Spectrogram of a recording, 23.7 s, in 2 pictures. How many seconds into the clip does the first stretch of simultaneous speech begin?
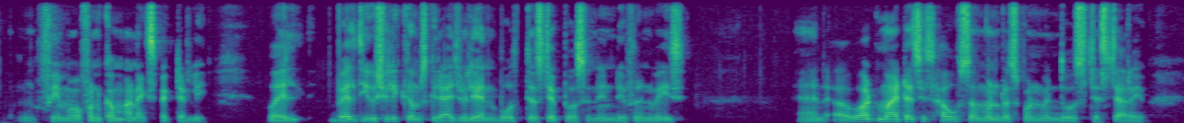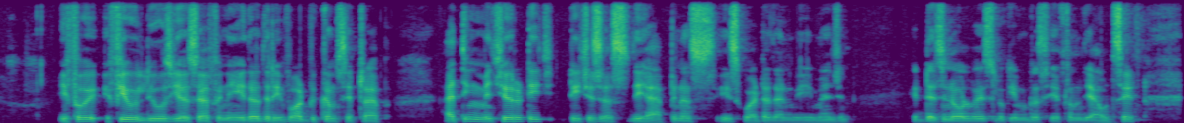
none

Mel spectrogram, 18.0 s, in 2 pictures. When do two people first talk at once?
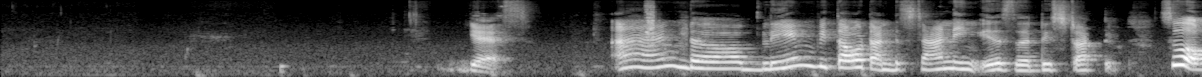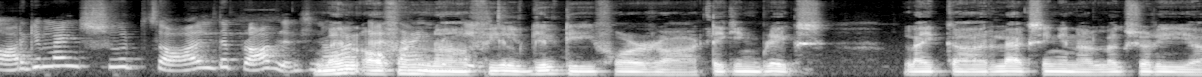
11.4 s

